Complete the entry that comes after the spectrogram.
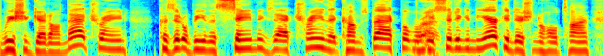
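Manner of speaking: plain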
